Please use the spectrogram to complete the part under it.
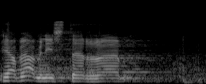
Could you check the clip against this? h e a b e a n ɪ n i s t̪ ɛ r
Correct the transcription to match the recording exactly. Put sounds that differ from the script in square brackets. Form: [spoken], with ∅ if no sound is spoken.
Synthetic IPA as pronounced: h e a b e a [m] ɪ n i s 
